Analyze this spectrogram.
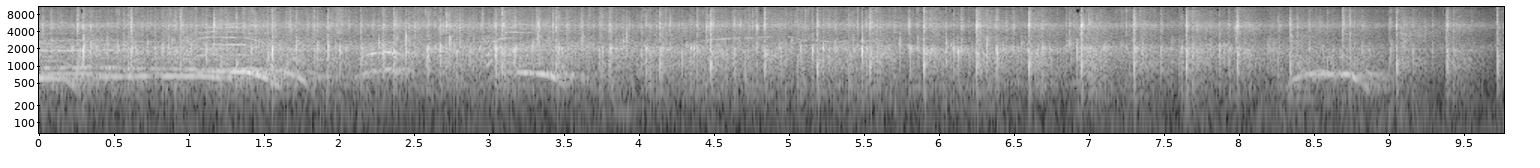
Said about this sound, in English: Can y'all give them a round of applause back here?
